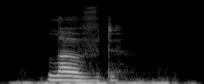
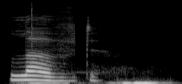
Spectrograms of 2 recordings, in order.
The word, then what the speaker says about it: loved: did the first one loved loved we do not pronounce the e loved waited waited wait ends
